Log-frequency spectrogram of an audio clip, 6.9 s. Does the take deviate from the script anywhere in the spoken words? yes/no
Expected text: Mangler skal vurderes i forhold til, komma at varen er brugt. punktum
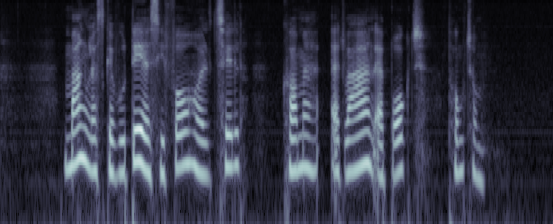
no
